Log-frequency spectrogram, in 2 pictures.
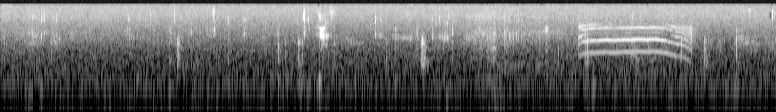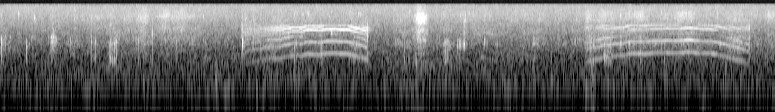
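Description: A cat chews and gnaws wetly at a piece of meat.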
